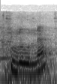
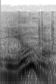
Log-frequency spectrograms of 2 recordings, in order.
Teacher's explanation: as palavras que em latim começavam por L, o som L, em mirandês palatalizaram, ou seja, deram lhe.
